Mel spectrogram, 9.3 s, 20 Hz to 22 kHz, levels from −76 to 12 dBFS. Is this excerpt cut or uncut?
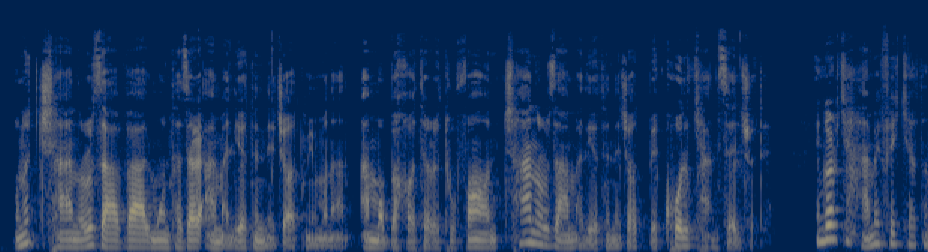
uncut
